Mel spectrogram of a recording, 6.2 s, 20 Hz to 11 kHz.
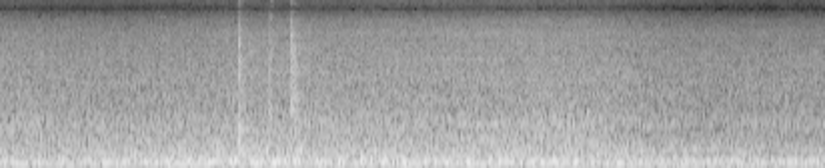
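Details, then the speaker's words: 1960 Pontiac Bonneville V8 with AFB carb, dwell a little high at about 30 degrees: low steady slow idle with even firing, no misses or knocks; healthy, normal. "we got the uh dwell a little bit high but it was right at 30. we can play with that again later"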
